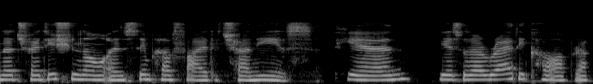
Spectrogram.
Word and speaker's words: 填: So here, Tian belongs to the second tone and is pronounced as Tian.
